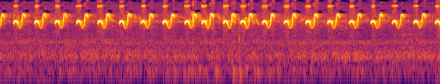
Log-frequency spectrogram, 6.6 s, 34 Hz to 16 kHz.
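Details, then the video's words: Chim sâu xanh giving a rapid chain of paired notes, a dipping whistle followed by a rising one, about three per second, with high sharp ticks interspersed and a quiet hum underneath. "ssuab no9ó txeeev quaj zô heec tiếng chim sâu xanh hót chuẩn"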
